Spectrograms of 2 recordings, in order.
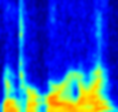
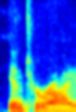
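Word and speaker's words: interRAI: I pronounced it the interai and they said, "No, no, no. It is the interi as in in your eye is how you say it."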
